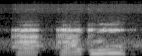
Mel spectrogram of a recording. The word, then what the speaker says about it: Agni: It looks like it's pronounced Agni. I think Agni is what it looks like.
